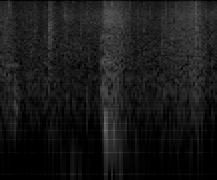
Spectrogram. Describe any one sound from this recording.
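A heavy sack thumps down onto a counter.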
